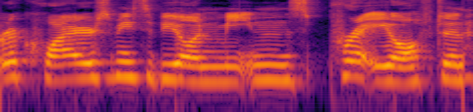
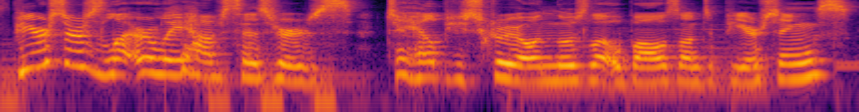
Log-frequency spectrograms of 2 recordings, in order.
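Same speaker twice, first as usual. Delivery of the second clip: ordinary delivery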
